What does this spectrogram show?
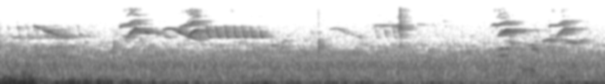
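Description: Small songbirds chirping: short, high calls that sweep downward, with a fast trill about a second and a half in and another cluster of chirps near the end, over a steady low rumbling noise.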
